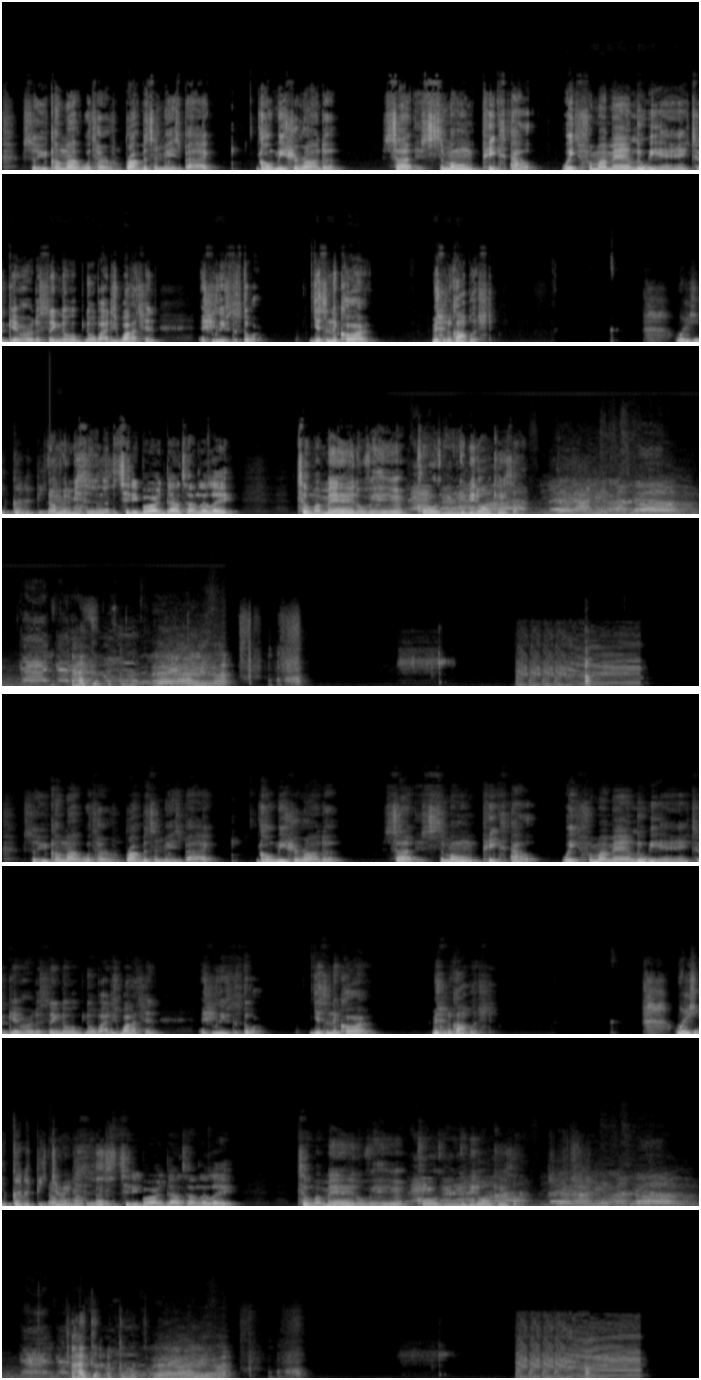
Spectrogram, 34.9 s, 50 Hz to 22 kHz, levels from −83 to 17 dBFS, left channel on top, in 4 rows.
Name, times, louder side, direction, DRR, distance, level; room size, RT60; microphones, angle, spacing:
voice 1, 0.0-2.6 3.2-4.2 4.8-6.6 7.0-10.6 11.2-11.9 12.6-13.3 14.1-14.8 18.0-20.3 21.1-24.0 29.6-29.9 33.4-33.5, left 4 dB, 90° left, 0.6 m, -23 dB
voice 2, 16.7-18.8 24.3-24.8 27.0-28.0, right 2 dB, 50° right, 0.8 m, -30 dB
Singing, 22.1-28.9, left 4 dB, 30° left, 0.8 m, -34 dB
voice 3, 32.6-34.1, right 2 dB, 15° right, 0.4 m, -40 dB
10.0 x 4.7 x 2.6 m
head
